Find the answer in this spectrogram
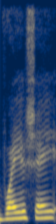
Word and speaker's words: voyager: The G in voyager is soft because it's followed by E and sounds like the S in pleasure or vision.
